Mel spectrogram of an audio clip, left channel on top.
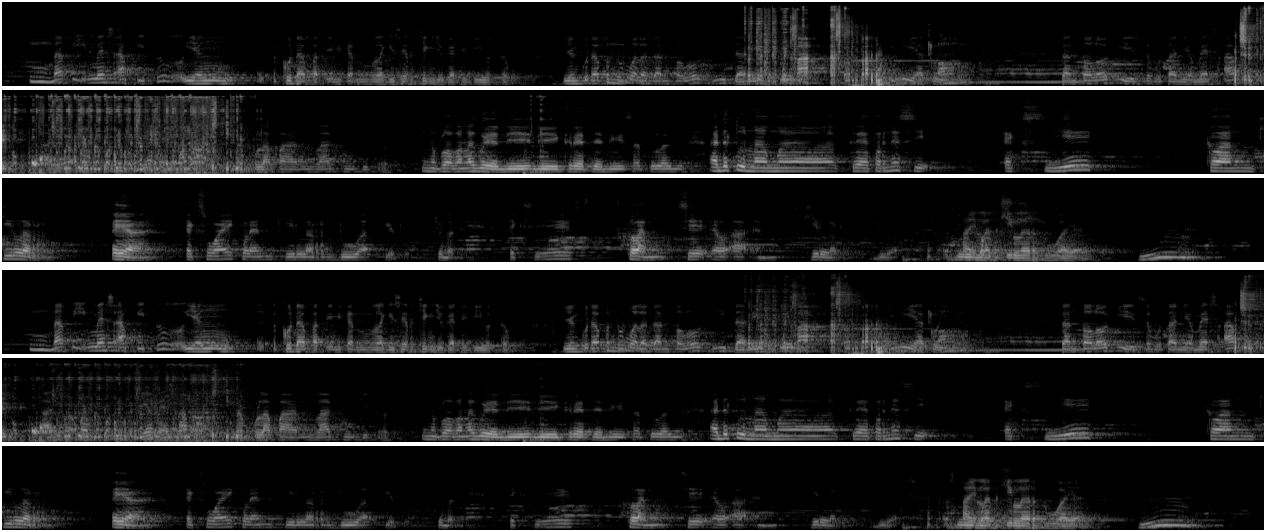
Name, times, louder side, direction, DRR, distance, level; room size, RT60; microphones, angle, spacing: voice 1, 0.5-5.1 5.6-8.1 8.8-9.9 10.6-12.3 13.0-14.5 14.9-16.5 34.2-34.4 34.6-36.1 36.6-37.2, right 2 dB, 30° right, 1.7 m, -40 dB
sound 1, 7.4-8.8 12.3-15.3 17.8-18.1, left 6 dB, 55° left, 1.2 m, -34 dB
voice 2, 8.4-9.0 9.4-10.8 11.6-11.7 16.8-21.9 22.6-23.5 24.7-25.8 26.3-26.8 27.1-29.2 29.6-33.0 33.3-34.2 34.7-35.1 37.0-37.1, left 2 dB, 30° left, 0.8 m, -38 dB
29.0 x 17.0 x 5.9 m
head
